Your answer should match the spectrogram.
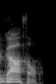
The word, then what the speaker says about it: Gothel: Is that how you Gothel, pronounce it? Mother Gothel.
